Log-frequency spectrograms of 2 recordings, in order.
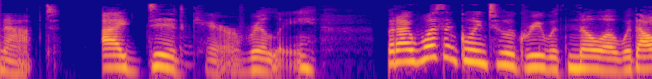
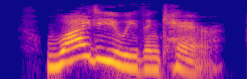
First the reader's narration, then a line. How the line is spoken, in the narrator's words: I snapped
